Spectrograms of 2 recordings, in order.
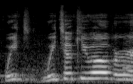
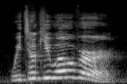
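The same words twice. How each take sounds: First: High, loud boastful crow of a conqueror; hammed-up gloat, pitched well up and loud; mock proud announcement. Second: Much higher and louder, hammed-up outraged cry; mock indignant shout. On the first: Retelling War and Peace, Napoleon's army gloats to Moscow, mock proud and high. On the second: Napoleon's army shouting at empty Moscow, mock indignant and loud. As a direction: yell it again like an ignored conqueror. Repeated boast, nobody answers.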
